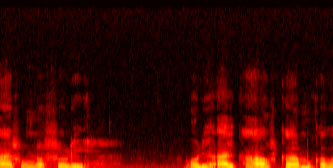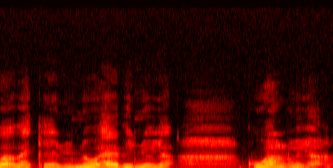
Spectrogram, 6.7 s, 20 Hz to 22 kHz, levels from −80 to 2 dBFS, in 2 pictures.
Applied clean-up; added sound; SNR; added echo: none; none; none; none.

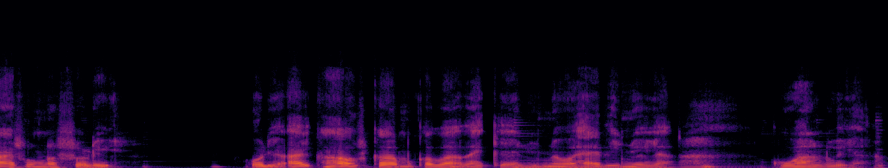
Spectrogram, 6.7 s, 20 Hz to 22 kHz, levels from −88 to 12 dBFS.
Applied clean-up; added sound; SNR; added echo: neural mask model DeepFilterNet 3.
